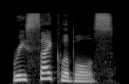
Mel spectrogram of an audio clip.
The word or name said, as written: recyclables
